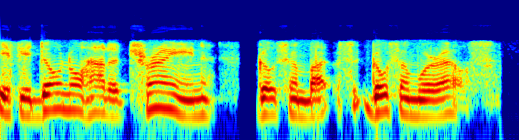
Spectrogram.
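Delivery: ordinary delivery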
